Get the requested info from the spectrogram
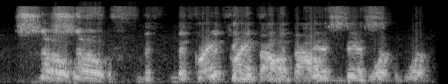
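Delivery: very low, flat, droning robot monster voice. A guest just unmuted on a live stream speaks to the host: monster robotic voice. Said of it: "you just went like monster robotic voice".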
